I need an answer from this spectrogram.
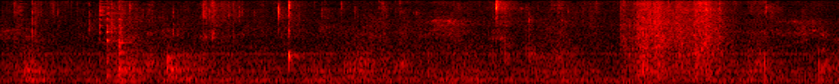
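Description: Biting into and chewing a seeded bagel: wet, squishy mouth sounds with irregular small crunches.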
